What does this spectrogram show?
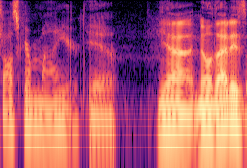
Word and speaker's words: Oscar Mayer: they think that what does the way it's pronounced Mike it's not mayor it's Oscar Mayer yeah yeah no that is odd though because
